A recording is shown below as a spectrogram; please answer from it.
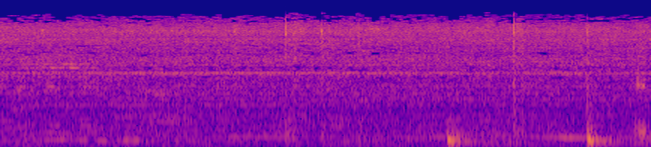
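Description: Two dull thumps about a second apart near the end as a wooden hand-printing block is struck down onto a saree on the padded printing table, over faint steady background noise.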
